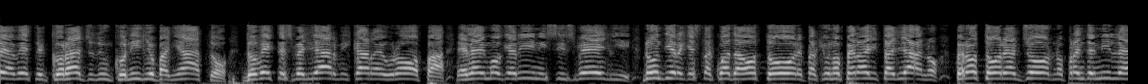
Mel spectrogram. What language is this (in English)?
Italian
